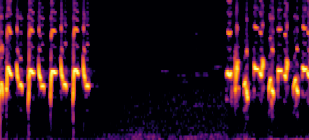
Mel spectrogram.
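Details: Sooty-headed bulbul lure song: two quick bursts of bright, bubbling chirps about a second long, separated by a quiet pause with faint background hiss.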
